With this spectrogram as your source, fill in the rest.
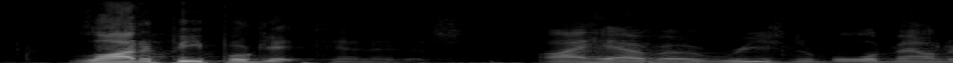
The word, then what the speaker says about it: tinnitus: Tinnitus, and it's not pronounced tinnitus. It doesn't mean inflammation. That's itis.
